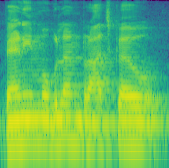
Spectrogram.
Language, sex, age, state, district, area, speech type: Sindhi, male, 45-60, Maharashtra, Mumbai Suburban, urban, spontaneous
